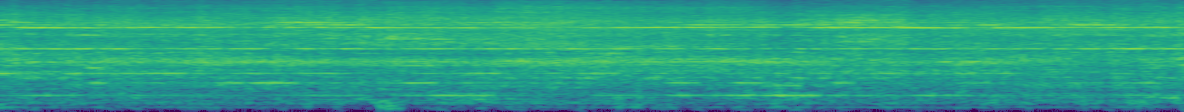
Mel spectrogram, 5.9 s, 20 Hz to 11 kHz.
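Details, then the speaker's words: 1995 Hoover Encore Supreme U4261-930 upright vacuum, lightly used then stored: steady high-pitched motor whine with even airflow rush, no rattles or surging; one part is loud at switch-on but said to be minor; normal running. "and it looks great sounds perfect and another one thing is this one this part right here makes a very loud noise when you turn it on but it's not nothing too big"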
